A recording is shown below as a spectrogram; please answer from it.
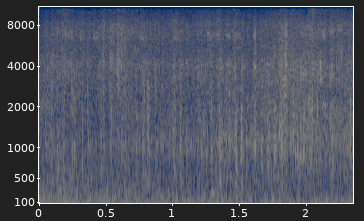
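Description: Wind buffeting the action camera's microphone as a downhill mountain bike descends at speed, over tyre rumble on a dirt trail and a steady clatter of rattles as the bike runs over rough ground.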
